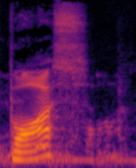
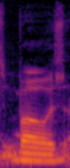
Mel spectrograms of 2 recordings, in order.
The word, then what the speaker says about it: Bose: Yeah, is he saying boss? – Yeah, like B-O-S-E. It's like...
